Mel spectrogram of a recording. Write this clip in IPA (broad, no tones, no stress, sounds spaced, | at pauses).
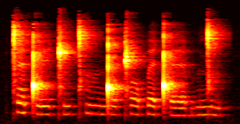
ǀ ɛ ǃ eː ǁ ɯ ǀʰ ɯː ŋ͡ǃ ɔ ǁ ɔ p ɛ ǃʰ ɛː bʱ ɯ ŋ͡ǀ ɯ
